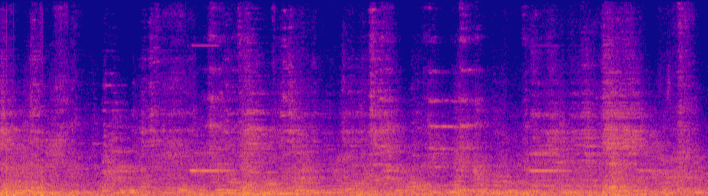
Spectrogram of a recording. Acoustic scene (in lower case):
restaurant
